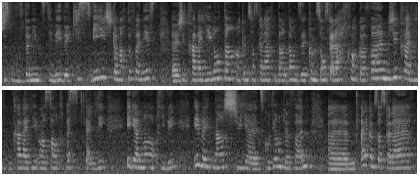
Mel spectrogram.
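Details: Adult woman speaking French; normal speech.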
